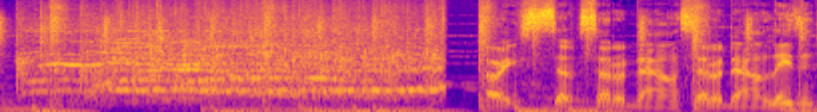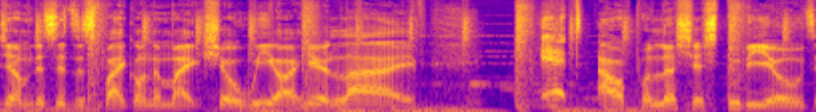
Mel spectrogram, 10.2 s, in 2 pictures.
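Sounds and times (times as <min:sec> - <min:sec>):
live show audience clapping in a bowling alley studio: 0:00.0 - 0:02.8
speech: 0:03.1 - 0:10.2.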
